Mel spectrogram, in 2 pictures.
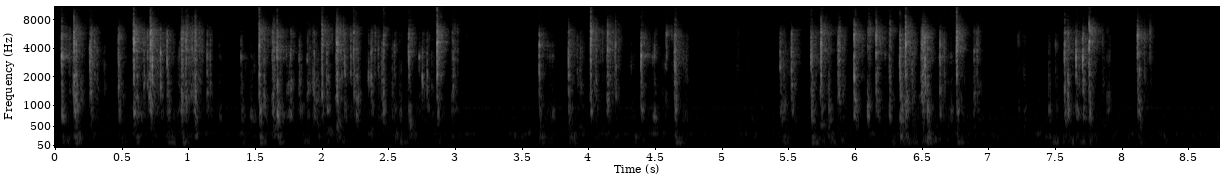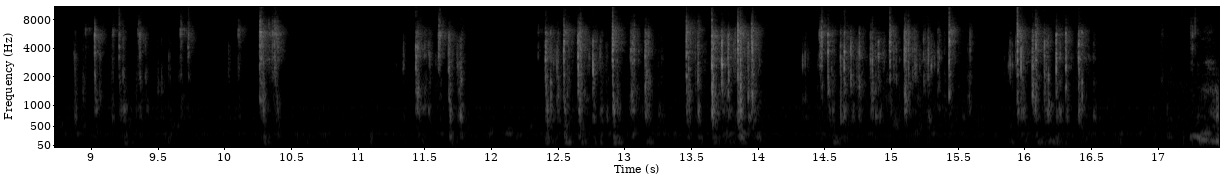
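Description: Faint computer keyboard typing, keystrokes coming in runs of about a second with short pauses between, as a sentence is typed out.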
